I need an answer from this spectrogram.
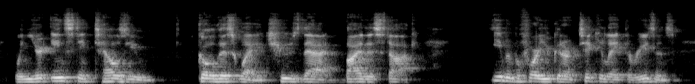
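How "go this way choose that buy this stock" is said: plain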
